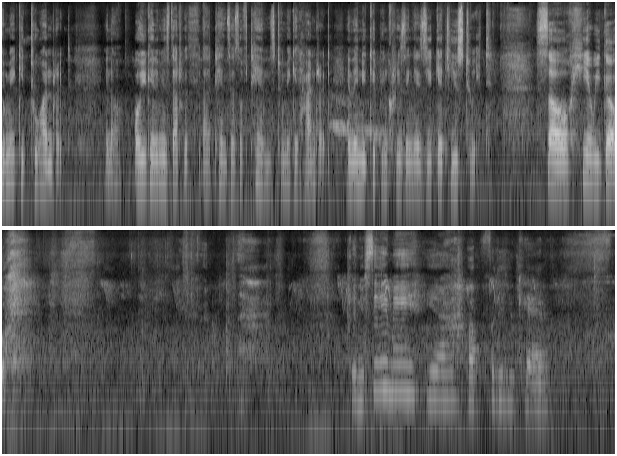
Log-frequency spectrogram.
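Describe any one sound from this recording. A young woman talks close by in a calm, chatty way.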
